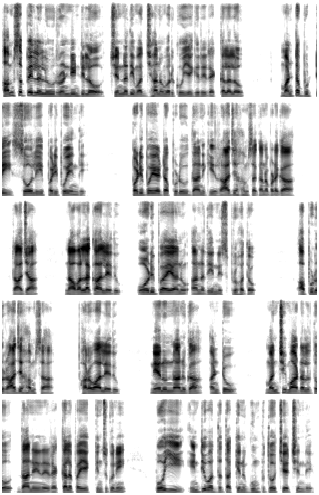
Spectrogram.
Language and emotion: Telugu, neutral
